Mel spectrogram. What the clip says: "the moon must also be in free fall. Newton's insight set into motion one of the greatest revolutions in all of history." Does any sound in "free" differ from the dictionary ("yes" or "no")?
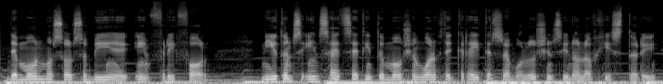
no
